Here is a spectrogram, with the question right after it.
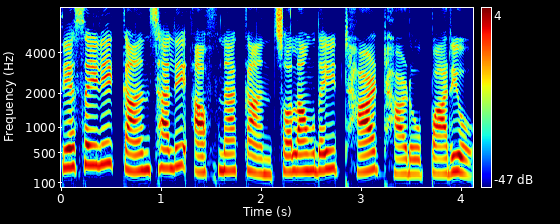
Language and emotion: Nepali, neutral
